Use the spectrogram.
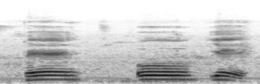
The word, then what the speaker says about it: buy: Membeli, kalau kami ucapkan dalam bahasa Inggris adalah ditulis B U Y, bui ya, ditulis bui, B U Y, tapi diucapkan buy. Apa? Diucapkan buy, artinya membeli.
